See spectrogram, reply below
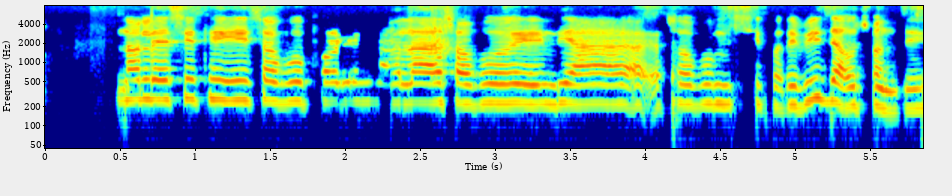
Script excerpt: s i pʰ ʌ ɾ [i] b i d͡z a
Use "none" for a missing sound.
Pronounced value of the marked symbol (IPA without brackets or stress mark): i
